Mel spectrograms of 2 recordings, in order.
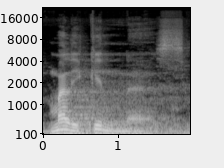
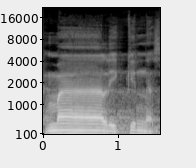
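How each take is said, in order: First: The vowel after the m is kept short. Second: The vowel after the m is drawn out long. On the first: The speaker calls it right. "An-Nas itu mimnya dibaca pendek" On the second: The speaker calls it wrong. "enggak malikin nas, enggak begitu"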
